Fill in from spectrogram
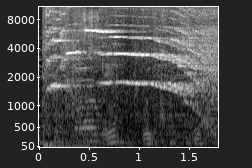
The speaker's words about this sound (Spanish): ya está abriendo la puerta.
